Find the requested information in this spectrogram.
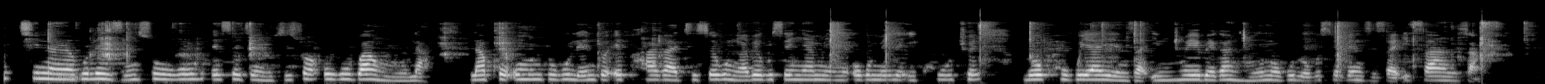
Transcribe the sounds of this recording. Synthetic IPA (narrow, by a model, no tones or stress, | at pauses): imit͡ʃʼinajaɣulezint͡sʼuɣuɛsɛt͡ʃʼend͡zʱiswaʔuɣuβaŋulalapʰɔʔumuntʼuɣulɛntʼɔʔɛpʰaɣatʰiseɣuŋaβɛɣusɛɲameniʔoɣumɛlɛikʰut͡ʃʰʼwɛ | lokʰuɣujajɛnd͡zʱaʔiŋ͡ǀwɛβɛɣaŋ͡ǀʱunɔɣuloɣusɛβend͡zʱisaʔisaːnd͡ɮʱa̰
